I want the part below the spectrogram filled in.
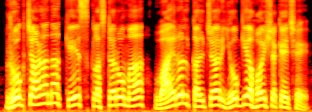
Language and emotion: Gujarati, neutral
